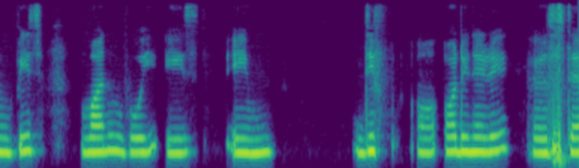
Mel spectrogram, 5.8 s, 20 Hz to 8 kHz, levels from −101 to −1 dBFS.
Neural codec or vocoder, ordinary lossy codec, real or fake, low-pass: codec, 24 kHz, 0.9 kbps, WavTokenizer, medium speech release version 2; none; fake; 7.2 kHz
